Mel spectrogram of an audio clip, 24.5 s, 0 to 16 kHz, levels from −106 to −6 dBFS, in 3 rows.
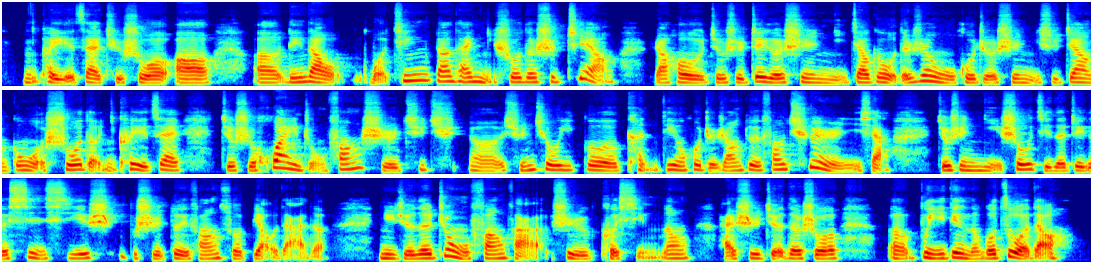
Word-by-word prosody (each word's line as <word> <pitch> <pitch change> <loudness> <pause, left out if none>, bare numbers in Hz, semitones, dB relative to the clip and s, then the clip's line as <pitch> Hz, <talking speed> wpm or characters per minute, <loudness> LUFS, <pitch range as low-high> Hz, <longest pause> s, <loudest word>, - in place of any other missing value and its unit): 你 180 0 -6
可 - - -2
以 160 - +1
再 175 -5 0
去 - - -5
说 155 -2 +1
啊， 160 +1 +2 0.3
呃， 170 -1 0
“领 190 +2 0
导， 180 -7 +2 0.2
我 - - -3
听 255 +1 -1
刚 225 -4 +2
才 200 -3 0
你 200 -3 -2
说 195 -1 0
的 190 0 +1
是 190 +2 -4
这 215 - -3
样， 215 -9 -3 0.2
然 165 - -2
后 165 -3 +3
就 170 +3 -3
是 170 -1 -2
这 205 +3 +5
个 175 -1 +4
是 180 -2 -2
你 150 -4 -8
交 180 -2 +2
给 190 - 0
我 175 - +3
的 - - -1
任 230 +3 +3
务“， 160 -5 -2
或 165 -2 0
者 150 -2 -2
是” 175 - -4
你 150 - -9
是 165 - -10
这 180 - -2
样 175 -3 -1
跟 190 +2 -1
我 - - -1
说 210 0 +2
的”， - - -2
你 - - -9
可 235 - 0
以 215 - +5
再 180 +1 +1 0.3
就 175 - 0
是 175 -1 -1
换 270 - +5
一 - - +1
种 180 - -8
方 230 +4 0
式 155 - -2
去 210 - -10
取 200 - -12
呃， 155 -5 -5
寻 185 +2 -3
求 215 -2 +3
一 190 - -3
个 190 -4 +2
肯 205 +5 -8
定， 205 -3 0
或 210 - 0
者 150 - -2
让 165 +4 -3
对 190 -2 +1
方 220 +3 0
确 295 +6 0
认 140 - -1
一 - - -8
下。 - - -3 0.3
就 185 - +5
是 190 0 -1
你 170 -3 -4
收 220 0 +3
集 220 -7 -3
的 155 -1 +2
这 165 +2 -1
个 160 - +2
信 175 0 -3
息 185 -1 -1
是 - - -1
不 180 - -9
是 170 -2 -2
对 160 0 +1
方 165 +3 -3
所 170 -5 -2
表 155 - -2
达 - - -5
的， - - -8 0.4
你 185 -1 +1
觉 165 -1 +2
得 180 +2 +6
这 185 - -10
种 245 - +4
方 180 +4 0
法 195 - -3
是 165 -6 0
可 - - -1
行 215 +8 -7
呢， 180 0 -2 0.2
还 - - +1
是 185 -1 +1
觉 - - +1
得 175 -1 +4
说， 175 +1 +4 0.3
呃， 175 - 0
不 195 +3 +1
一 185 -2 +3
定 205 -1 +6
能 155 -1 -3
够 175 +1 +5
做 180 - +7
到？ - - +1
180 Hz, 285 characters per minute, -21 LUFS, 165-205 Hz, 0.4 s, 做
